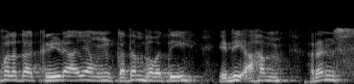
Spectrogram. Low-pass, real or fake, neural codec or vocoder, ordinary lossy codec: 5.4 kHz; fake; codec, 24 kHz, 6 kbps, HILCodec; none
